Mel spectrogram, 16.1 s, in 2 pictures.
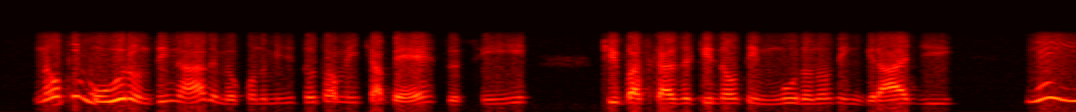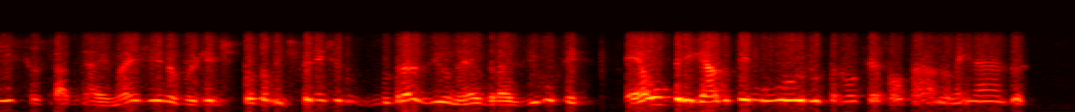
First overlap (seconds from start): none

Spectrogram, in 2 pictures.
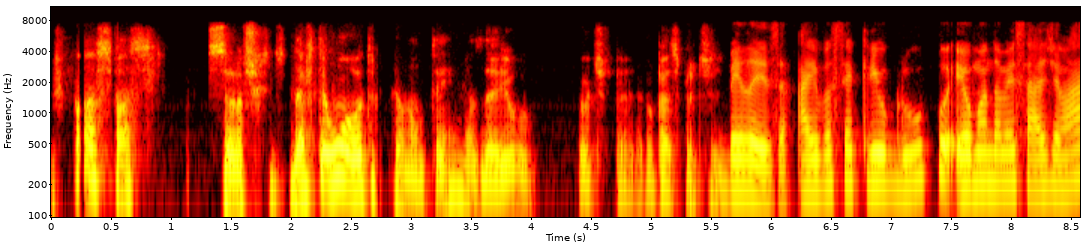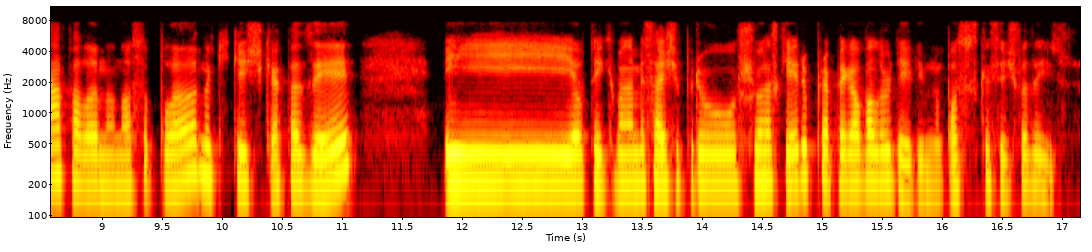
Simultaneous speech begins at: none

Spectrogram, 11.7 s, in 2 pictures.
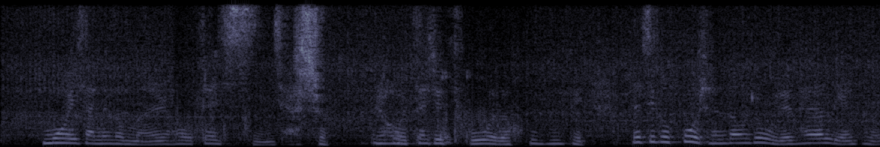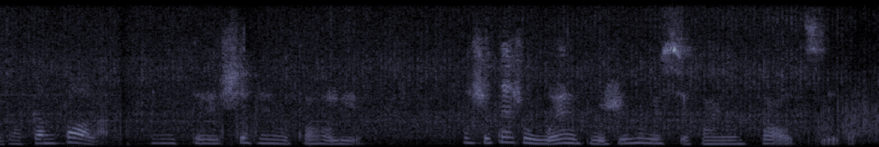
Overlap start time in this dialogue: none

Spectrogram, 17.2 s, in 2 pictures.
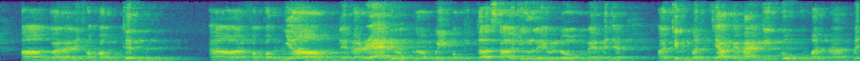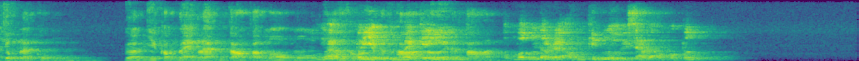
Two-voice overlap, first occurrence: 11.7 s

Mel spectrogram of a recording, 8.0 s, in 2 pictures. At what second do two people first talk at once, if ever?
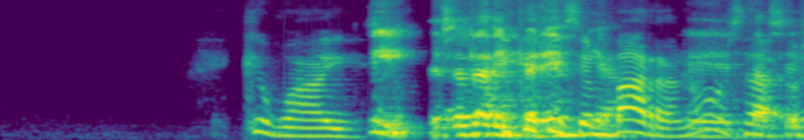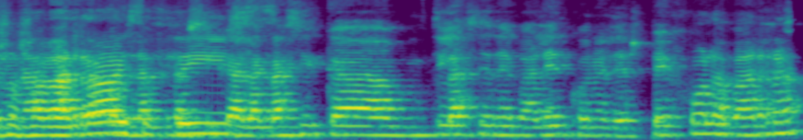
2.5 s

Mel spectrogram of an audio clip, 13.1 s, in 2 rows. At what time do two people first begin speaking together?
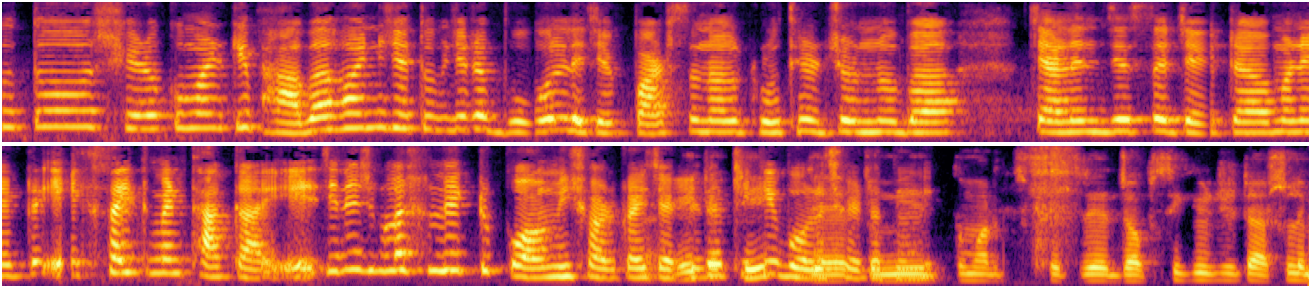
9.7 s

